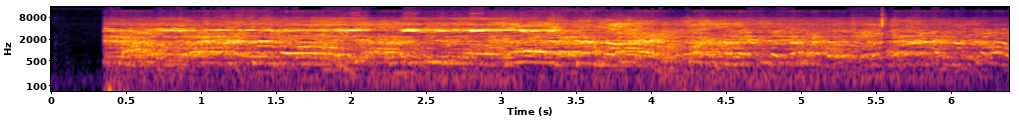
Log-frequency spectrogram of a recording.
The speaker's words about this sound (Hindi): यह आवाज उस भीड़ की है जिसने आज दोपहर 1 बजे पाकुड़ के आंबेडकर चौक के पास स्वामी अग्निवेश पर जानलेवा हमला किया।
